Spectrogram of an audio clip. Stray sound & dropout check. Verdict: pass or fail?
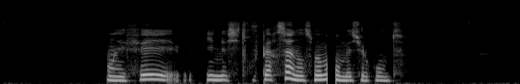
fail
